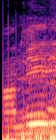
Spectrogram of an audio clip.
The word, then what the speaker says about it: आमेर: आमेर या अंबर के नाम से यह जाना जाता है। ए एम बी आर यानी कि अंबर पर बी कैपिटल को साइलेंट किया हुआ है। आमिर इसे हम बोलते हैं।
